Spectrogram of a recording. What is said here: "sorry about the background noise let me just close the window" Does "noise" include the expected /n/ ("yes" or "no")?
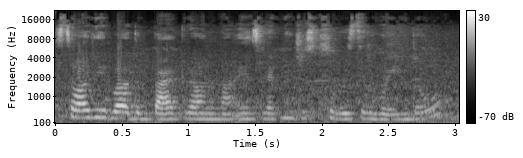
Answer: no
